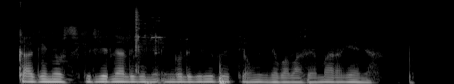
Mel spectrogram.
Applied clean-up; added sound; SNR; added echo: neural mask model RNNoise.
